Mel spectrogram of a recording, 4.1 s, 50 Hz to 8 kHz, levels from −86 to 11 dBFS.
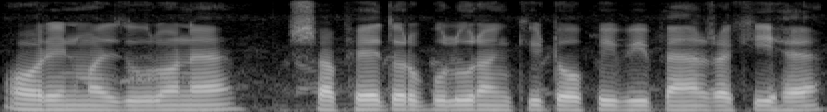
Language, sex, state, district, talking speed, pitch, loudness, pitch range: Hindi, male, Jharkhand, Deoghar, 200 wpm, 120 Hz, -17 LUFS, 115-125 Hz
